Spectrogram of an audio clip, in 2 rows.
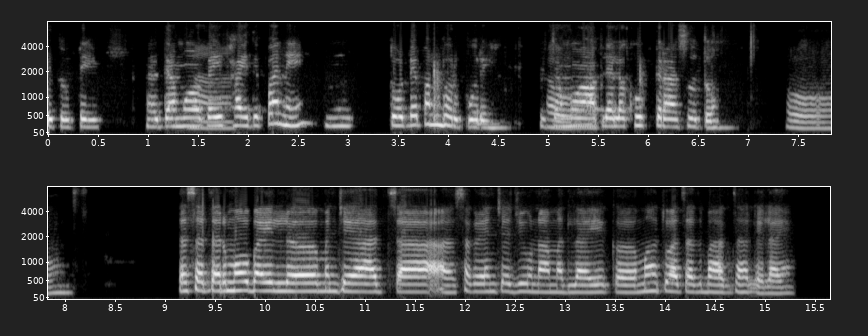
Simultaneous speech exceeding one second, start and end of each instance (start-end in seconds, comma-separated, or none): none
